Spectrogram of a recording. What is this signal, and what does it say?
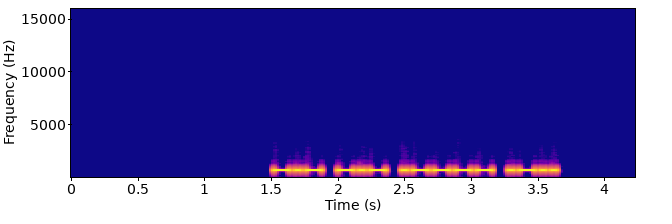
Morse code, heard as a keyed tone, about 30 wpm, 700 Hz. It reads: KK1L
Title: USA Call Signs - 4 Characters - Repeated 2x - 30wpm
